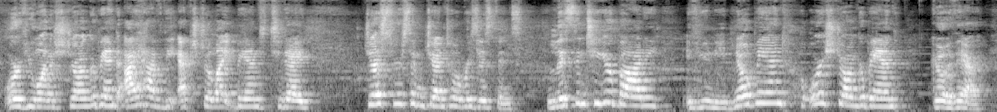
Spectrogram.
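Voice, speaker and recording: A high-pitched woman leads a workout as the instructor, counting reps and calling out form cues in an upbeat way. She exercises along with the class as she talks. Her voice is picked up from some distance in an echoey room. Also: normal speed, faint music behind. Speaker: fitness instructor.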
